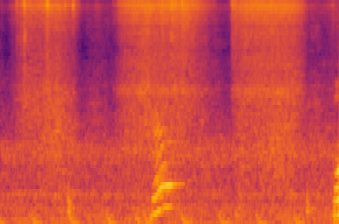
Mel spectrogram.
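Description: Paper plates sliding under the hands across the floor in the alternating plate push-out exercise. They make a scraping hiss in three long strokes of about a second each.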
